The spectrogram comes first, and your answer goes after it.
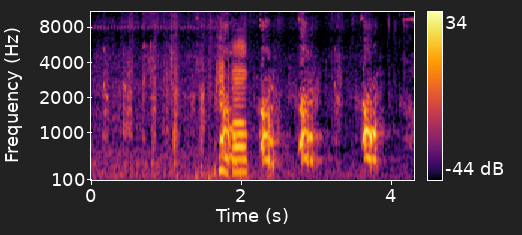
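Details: FOG, a Black and Tan Coonhound, barking at a treed raccoon freed from a cage: faint clicking and rustling first, then one longer drawn-out ringing bark followed by three short, sharp barks spaced roughly half a second apart.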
